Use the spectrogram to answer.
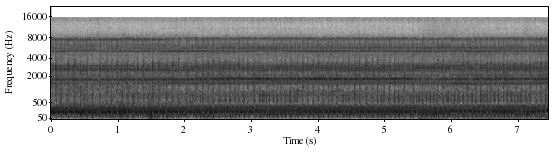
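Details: Small Chinese two-stroke chainsaw, previously hard to start, runs again after a simple fix; steady, even buzzing idle with no stumbling or surging, running cleanly.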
